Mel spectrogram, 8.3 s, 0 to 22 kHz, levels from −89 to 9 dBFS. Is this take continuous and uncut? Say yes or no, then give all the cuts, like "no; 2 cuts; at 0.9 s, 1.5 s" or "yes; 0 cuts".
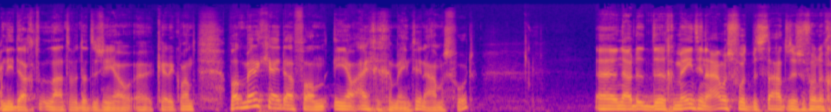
yes; 0 cuts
